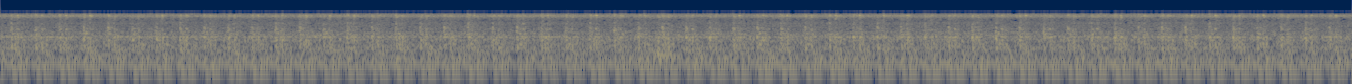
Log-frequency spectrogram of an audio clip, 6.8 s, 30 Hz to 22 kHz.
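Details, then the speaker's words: 1988 Jeep Wrangler 2.5L four-cylinder running rough after several shop repairs: uneven, lumpy idle with a stumbling beat. A cylinder-by-cylinder check shows two cylinders working and two dead. "that one's working that one's working that one's not working that one's not working all right so we got two working we got two"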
